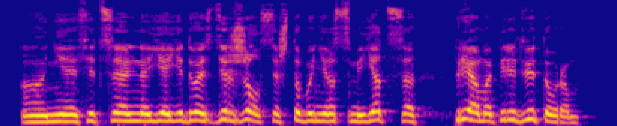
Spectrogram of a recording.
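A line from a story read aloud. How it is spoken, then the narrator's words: Snorted. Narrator (Russian): фыркнул он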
